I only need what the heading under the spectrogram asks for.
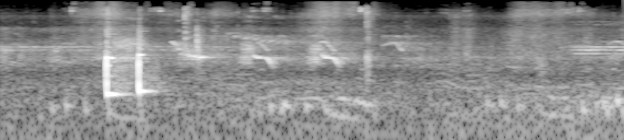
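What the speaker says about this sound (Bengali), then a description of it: "এই হচ্ছে ঝন্টু ভাইয়ের পায়রা দেখুন পায়রাটা বাজিটা শখ করুন কত সুন্দর বাজি" Pigeons kept as tumbler (bazi) pigeons give a couple of brief close coos and chirps, with faint bird calls continuing softly behind.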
